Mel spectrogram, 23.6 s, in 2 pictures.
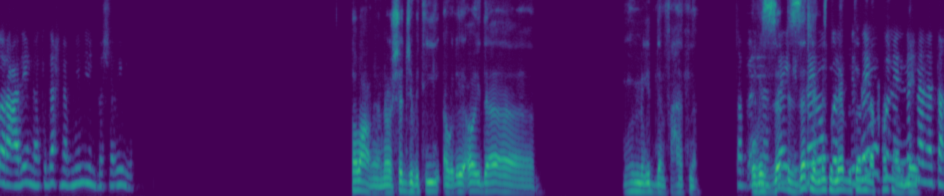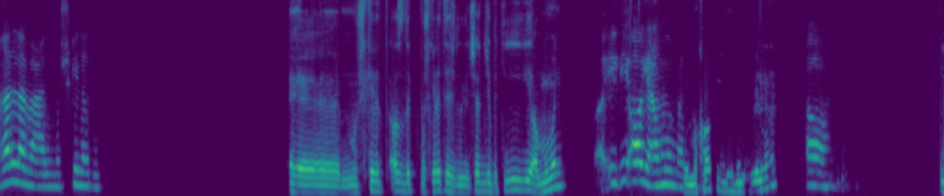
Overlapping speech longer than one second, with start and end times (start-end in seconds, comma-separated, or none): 9.4-11.5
